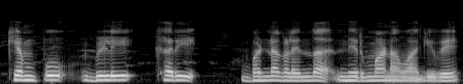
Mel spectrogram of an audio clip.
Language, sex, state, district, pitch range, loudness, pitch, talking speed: Kannada, female, Karnataka, Koppal, 175-200 Hz, -16 LUFS, 185 Hz, 65 wpm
